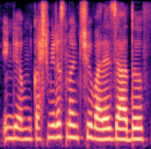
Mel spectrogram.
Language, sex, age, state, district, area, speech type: Kashmiri, female, 18-30, Jammu and Kashmir, Anantnag, rural, spontaneous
